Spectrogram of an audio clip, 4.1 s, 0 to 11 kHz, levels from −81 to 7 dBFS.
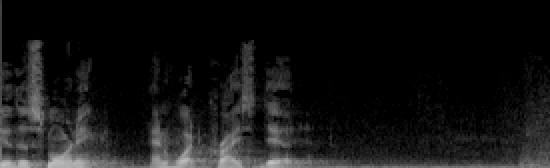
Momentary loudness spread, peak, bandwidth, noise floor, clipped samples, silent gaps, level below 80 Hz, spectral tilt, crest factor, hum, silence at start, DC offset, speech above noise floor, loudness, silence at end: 26 LU; -8 dBFS; 8.8 kHz; -45 dBFS; under 0.1%; none; -48 dBFS; -7.5 dB/octave; 18 dB; none; 0 s; under 0.1%; 22 dB; -24 LUFS; 0 s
